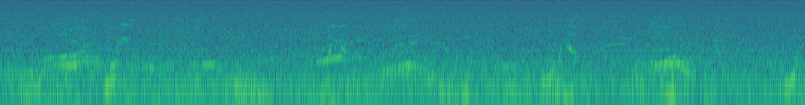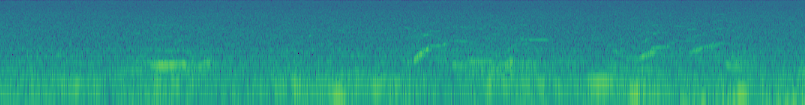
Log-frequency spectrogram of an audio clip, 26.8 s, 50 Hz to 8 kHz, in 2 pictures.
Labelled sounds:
0.9	2.2	humpback whale, 0.80 to 2.7 kHz
5.5	5.8	humpback whale, 2.1 to 2.4 kHz
16.0	16.2	humpback whale, 2.3 to 2.4 kHz
20.5	21.2	humpback whale, 0.80 to 1.2 kHz
22.1	22.6	humpback whale, 1.1 to 1.2 kHz
24.3	24.7	humpback whale, 0.80 to 1.0 kHz
25.1	25.5	humpback whale, 0.80 to 1.0 kHz

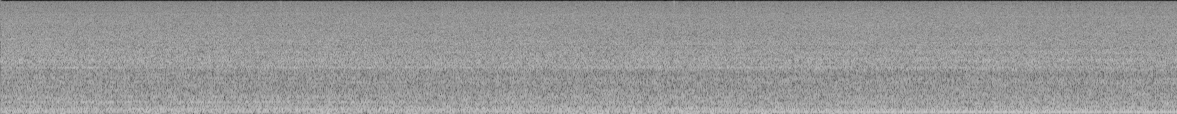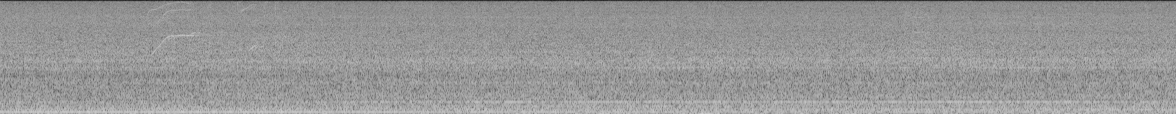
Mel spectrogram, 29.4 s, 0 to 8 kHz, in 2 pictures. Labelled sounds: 16.5	17.2	killer whale, Bigg's (transient), 2.0 to 7.6 kHz

